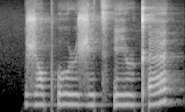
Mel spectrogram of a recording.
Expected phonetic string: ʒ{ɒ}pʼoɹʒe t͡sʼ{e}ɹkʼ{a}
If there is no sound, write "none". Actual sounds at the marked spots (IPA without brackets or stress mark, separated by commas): ɒ, e, æ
